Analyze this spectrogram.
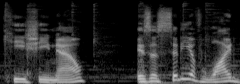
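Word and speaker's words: Chișinău: Chishino. And you say it like K-shi now is a city of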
